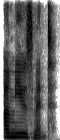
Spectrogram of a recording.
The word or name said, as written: amusement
